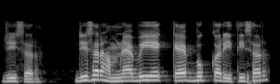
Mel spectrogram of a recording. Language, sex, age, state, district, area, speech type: Hindi, male, 18-30, Rajasthan, Bharatpur, urban, spontaneous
